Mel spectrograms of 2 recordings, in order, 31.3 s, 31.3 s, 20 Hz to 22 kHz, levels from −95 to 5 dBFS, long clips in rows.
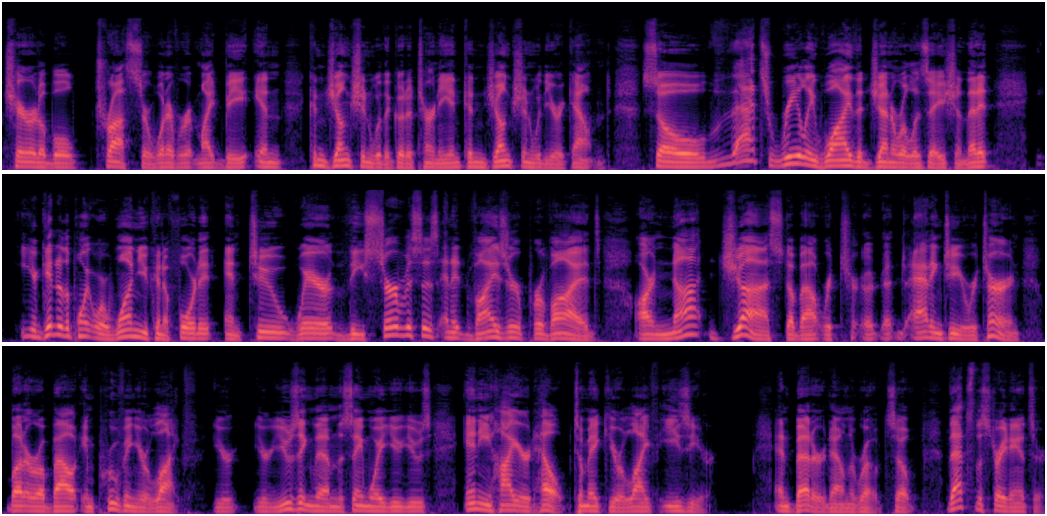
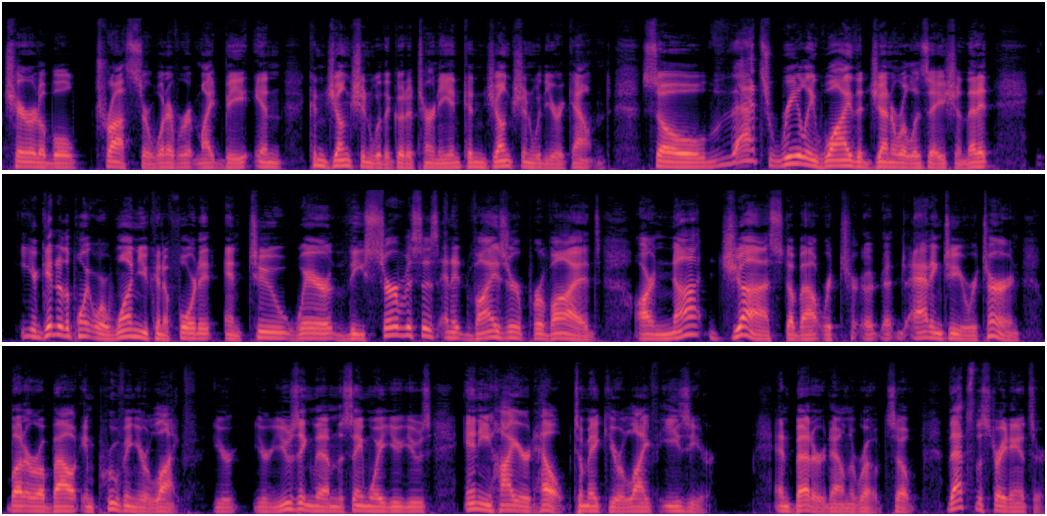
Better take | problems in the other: neither | none

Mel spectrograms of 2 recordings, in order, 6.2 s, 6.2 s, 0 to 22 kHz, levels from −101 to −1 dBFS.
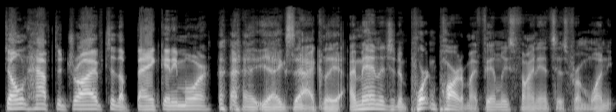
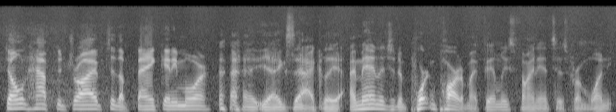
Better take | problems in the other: first | hiss; noticeable; throughout; 20 dB below the speech

